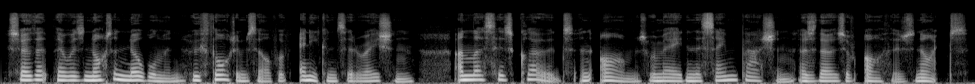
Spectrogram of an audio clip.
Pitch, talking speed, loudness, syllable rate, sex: 170 Hz, 180 wpm, -18 LUFS, 4.9 syllables/s, female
